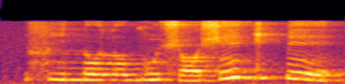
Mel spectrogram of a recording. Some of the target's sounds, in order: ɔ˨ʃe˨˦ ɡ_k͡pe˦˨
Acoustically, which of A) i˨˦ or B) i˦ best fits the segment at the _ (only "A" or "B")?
B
